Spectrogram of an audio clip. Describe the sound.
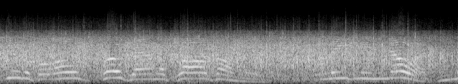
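Steady, dense applause from a studio audience fills the whole stretch, a loud hissing wash of clapping with voices calling out over it.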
